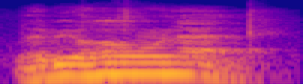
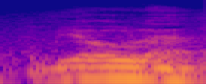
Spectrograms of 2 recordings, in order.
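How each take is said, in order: First: Laughing through the words. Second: Said in the usual way. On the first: Acted. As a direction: say it while cracking up. Joking banter, laughing request.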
